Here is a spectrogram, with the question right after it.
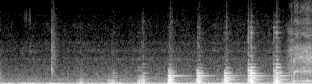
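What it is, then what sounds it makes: Tapped aquarium glass brace. A hand taps on the glass euro brace of a reef aquarium to signal feeding time to the fish. A steady run of short, sharp taps rings briefly with bright glassy tones over a constant low hum, growing slightly louder toward the end.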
